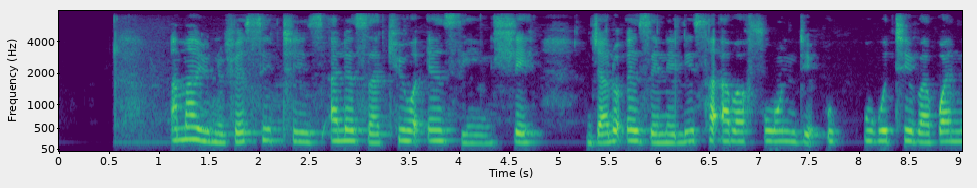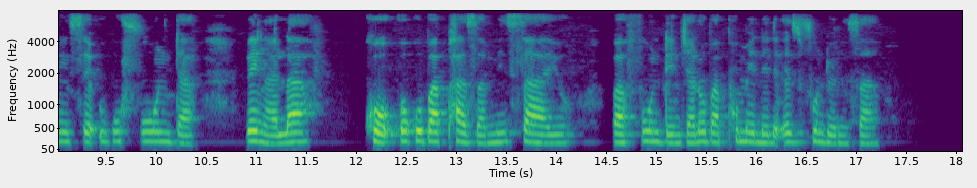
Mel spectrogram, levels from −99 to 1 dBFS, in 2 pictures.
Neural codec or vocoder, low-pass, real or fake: none; 7.2 kHz; real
